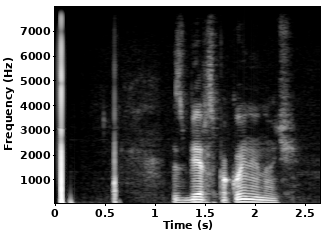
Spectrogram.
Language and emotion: Russian, neutral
